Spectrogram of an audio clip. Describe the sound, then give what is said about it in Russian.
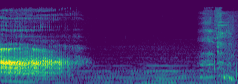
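An animal growls at a mother bear: a loud, rough roar fills the first second and a half, then eases into quieter, sustained low tones. “Маркуси начинает рычать в сторону медведицы.”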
